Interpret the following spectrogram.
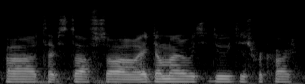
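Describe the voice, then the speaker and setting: A man's voice: medium pitch, completely flat delivery, moderate pace, over music. A man streamer giving casual reaction commentary in a blunt, slangy way.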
